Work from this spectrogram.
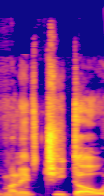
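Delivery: mock all-business, no-joke, completely serious delivery. Retelling how a guy introduced himself: imitating someone saying it seriously. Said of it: "all serious about it".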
